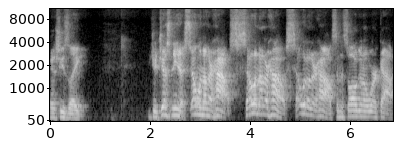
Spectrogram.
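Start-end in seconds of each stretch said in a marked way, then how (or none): 2.0-6.9 put-on bit raspy, pitched-up, bitter old man voice. Retelling advice from an older agent in the office: imitating a raspy-voiced older agent. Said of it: "Had a bit of a raspy voice".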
